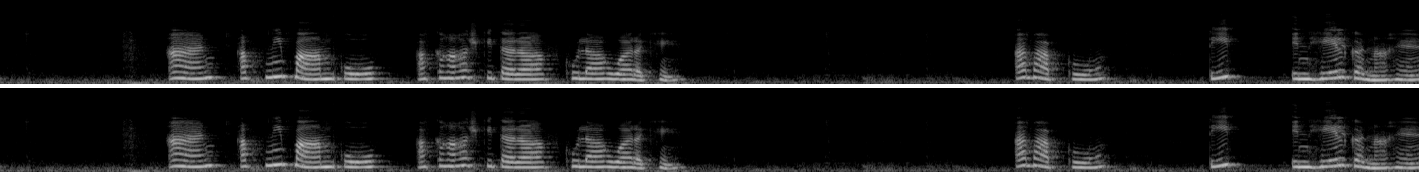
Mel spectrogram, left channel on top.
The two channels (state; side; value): identical; both; correlation 1.00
